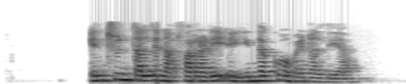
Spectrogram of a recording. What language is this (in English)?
Basque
